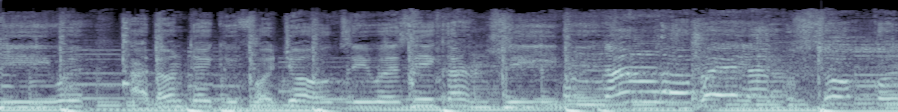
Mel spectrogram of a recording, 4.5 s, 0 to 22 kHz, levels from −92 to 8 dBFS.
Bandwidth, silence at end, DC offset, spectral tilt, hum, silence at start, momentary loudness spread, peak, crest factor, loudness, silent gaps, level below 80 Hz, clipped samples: 16 kHz; 0 s; under 0.1%; -5.5 dB/octave; none; 0 s; 3 LU; 0 dBFS; 10 dB; -11 LUFS; none; -14 dBFS; under 0.1%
